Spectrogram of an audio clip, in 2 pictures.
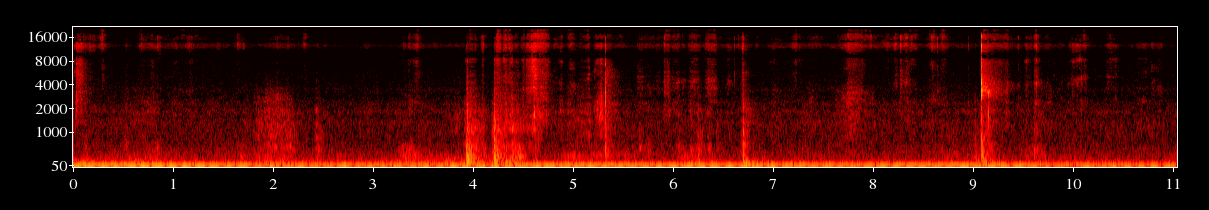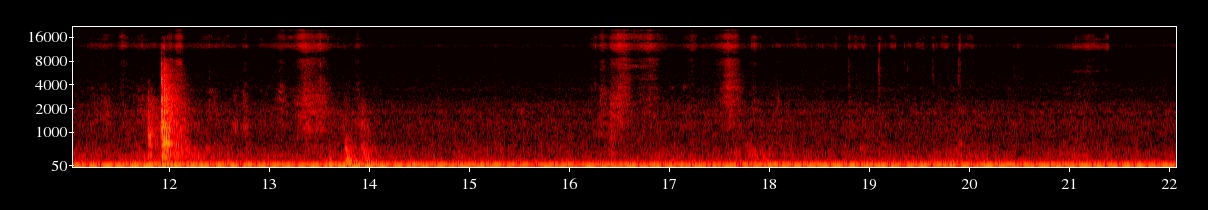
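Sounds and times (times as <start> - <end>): brush strokes on paper: 16.2 - 20.2.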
